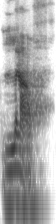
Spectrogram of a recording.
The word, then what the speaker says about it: laugh: Reírse se pronuncia laugh. A ver, repite conmigo, laugh. Laugh. Sí, así como ha visto Frozen, ya, el oso, el muñeco de nieve se llamaba, el snowman se llamaba Olaf, así con esa terminación, laugh. Se escribe L-A-U-G-H, laugh, laugh.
